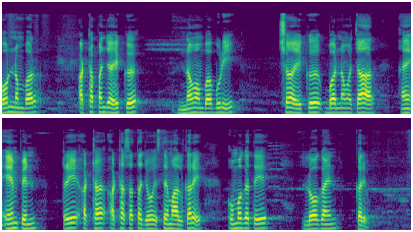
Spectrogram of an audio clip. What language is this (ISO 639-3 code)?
snd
